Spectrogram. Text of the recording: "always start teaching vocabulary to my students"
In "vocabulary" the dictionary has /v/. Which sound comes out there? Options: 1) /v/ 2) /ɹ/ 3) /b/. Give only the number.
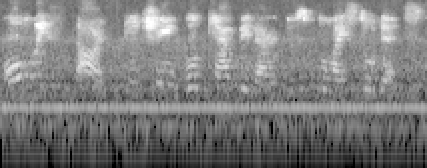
3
